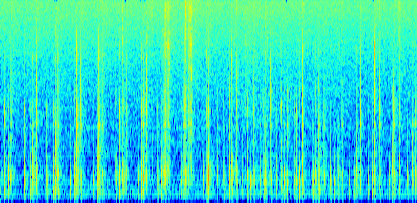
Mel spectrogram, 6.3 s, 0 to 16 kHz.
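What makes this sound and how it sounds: Long nails tap and scratch on a small, hollow green soft plastic squeeze bottle with a white cap as it is turned in the hands. The result is a rapid, uneven run of dry, hollow clicks centred around 500 Hz, with faint scratching in between; each tap dies away almost at once.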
